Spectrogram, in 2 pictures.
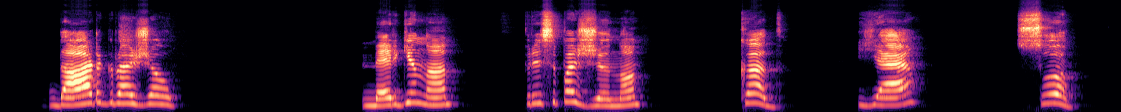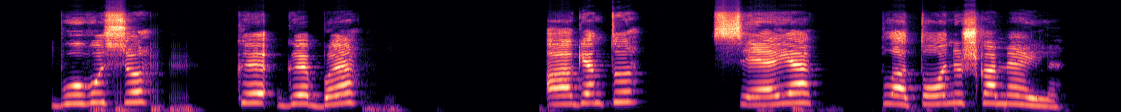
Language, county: Lithuanian, Šiauliai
